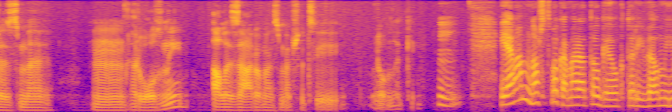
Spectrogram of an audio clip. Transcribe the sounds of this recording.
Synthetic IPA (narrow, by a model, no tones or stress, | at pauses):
ʒɛzmɛ | ɾʊɔzni | ʔalɛza̰ːɾɔʋɛɲzmɛ̰fʃɛt̪t͡sḭ | ɾɔ̰ʊnakiː | jamaːmːnɔʃst̪ʋɔkamaɾaːt̪ɔʊɡɛɔkt̪ɔɾiːʋɛlmi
